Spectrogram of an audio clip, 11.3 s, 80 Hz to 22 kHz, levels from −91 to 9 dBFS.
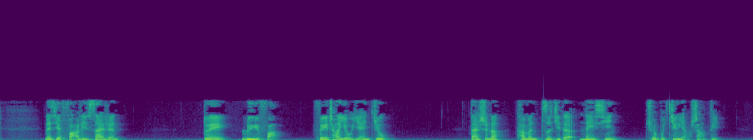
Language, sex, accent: Chinese, male, native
